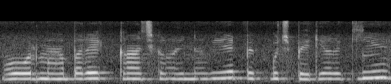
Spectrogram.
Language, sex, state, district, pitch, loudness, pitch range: Hindi, female, Maharashtra, Aurangabad, 260 Hz, -16 LUFS, 255-270 Hz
